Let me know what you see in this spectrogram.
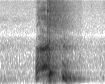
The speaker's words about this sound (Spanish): Así estornudo yo, gracias. Para que quede registrado, para que sepan cómo estornudo.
